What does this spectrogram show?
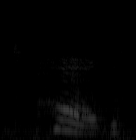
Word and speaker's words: Peg: Peg. It's not pig, by the way. It's peg. Peg, as in egg, is a red hen. This time it's a short E sound.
